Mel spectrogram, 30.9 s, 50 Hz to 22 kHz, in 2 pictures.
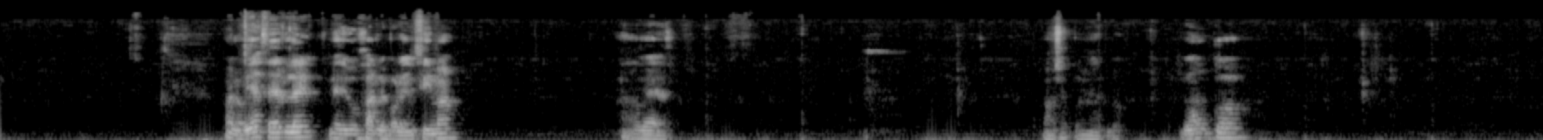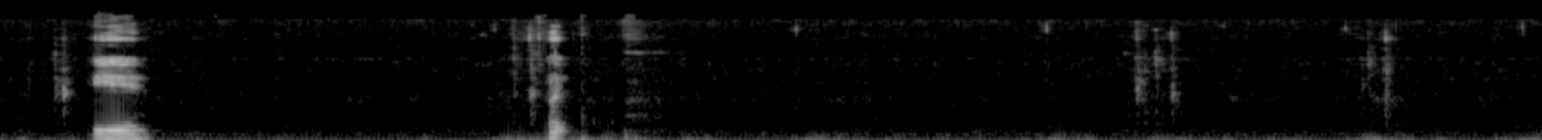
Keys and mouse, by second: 6.9-11.9 drag, 11.9 f, 12.8 click, 13.1 shift+middle click, 13.5 f, 14.1 click, 15.5-19.1 ctrl+middle drag, 19.1-21.0 drag, 20.3 ctrl+z, 22.1-26.0 drag, 26.0-27.4 middle drag, 26.7 ctrl+z, 27.4-30.7 drag, 28.9 ctrl+z, 30.7-30.8 middle drag.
